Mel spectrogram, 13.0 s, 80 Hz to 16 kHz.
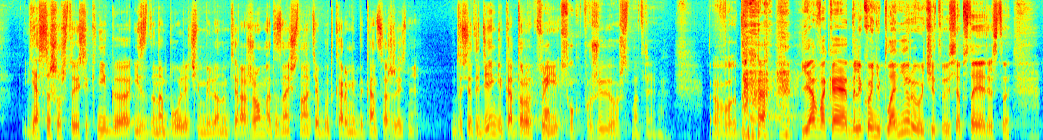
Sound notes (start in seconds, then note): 9.3 chortles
